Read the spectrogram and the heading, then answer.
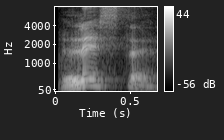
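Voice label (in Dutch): "Leste", Luik, Laatste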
